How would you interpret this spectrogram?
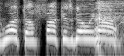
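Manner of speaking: high, panicked mock yell from mom; mom freaking out. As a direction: play the frantic mom yelling over the smoke. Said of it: "She's like".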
